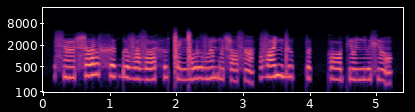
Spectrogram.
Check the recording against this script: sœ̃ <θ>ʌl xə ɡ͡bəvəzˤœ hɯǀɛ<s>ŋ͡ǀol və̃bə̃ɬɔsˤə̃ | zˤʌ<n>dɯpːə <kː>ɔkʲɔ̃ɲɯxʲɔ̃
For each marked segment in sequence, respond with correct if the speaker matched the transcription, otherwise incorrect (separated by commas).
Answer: incorrect, incorrect, incorrect, correct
